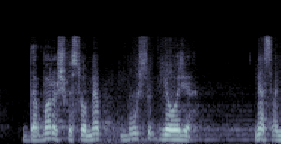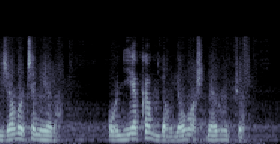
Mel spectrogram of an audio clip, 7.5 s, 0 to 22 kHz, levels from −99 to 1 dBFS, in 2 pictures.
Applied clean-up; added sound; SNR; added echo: neural separator model SepFormer DNS4.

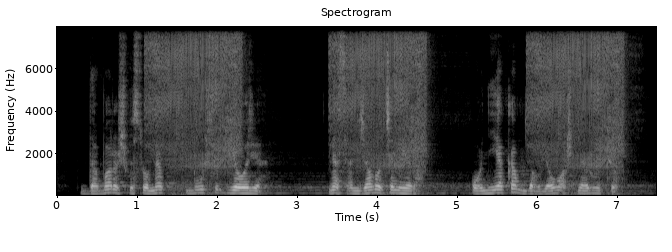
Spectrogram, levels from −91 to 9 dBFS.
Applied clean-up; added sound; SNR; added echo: none; Squeak; 11 dB; reverberation time 1.3 s.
